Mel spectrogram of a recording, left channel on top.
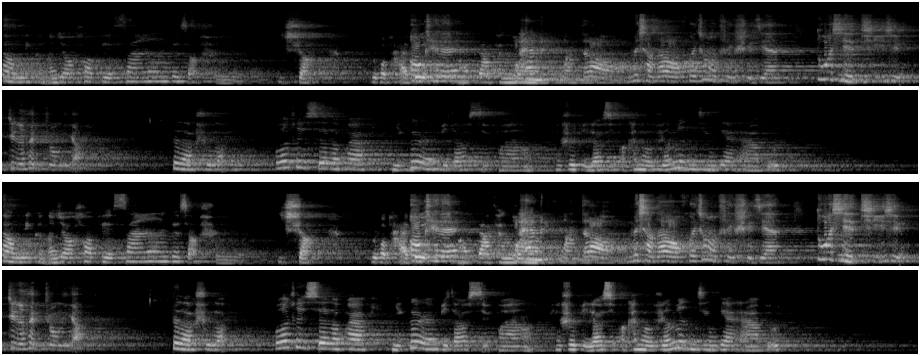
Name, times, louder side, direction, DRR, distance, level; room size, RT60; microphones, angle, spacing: voice 1, 0.0-2.4 2.8-3.2 3.7-5.4 8.4-8.5 10.9-11.4 11.9-16.9, right 4 dB, 60° right, 11 dB, 1.0 m, -26 dB
voice 2, 4.1-4.6 5.1-7.8 8.1-10.0, right 4 dB, 35° right, 10 dB, 1.0 m, -25 dB
23.0 x 20.5 x 9.0 m, 2.5 s
head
